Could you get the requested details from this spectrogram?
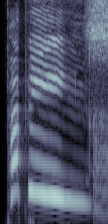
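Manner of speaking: high squeal, very loud; delighted puppy squeal; squealing puppies. Real, not acted. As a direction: shriek it with delight. Excited squeal about puppies.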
